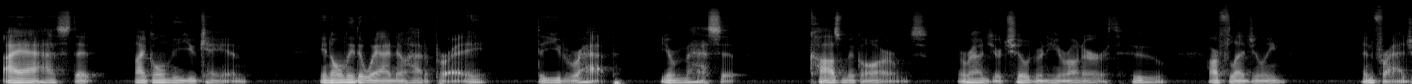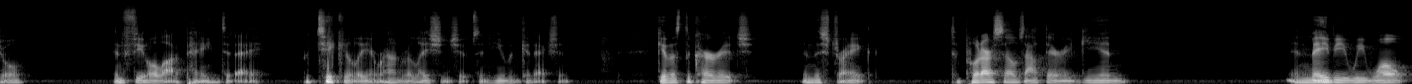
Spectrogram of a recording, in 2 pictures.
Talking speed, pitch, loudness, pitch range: 135 wpm, 110 Hz, -24 LUFS, 90-145 Hz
